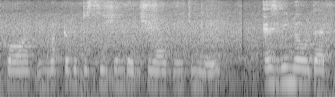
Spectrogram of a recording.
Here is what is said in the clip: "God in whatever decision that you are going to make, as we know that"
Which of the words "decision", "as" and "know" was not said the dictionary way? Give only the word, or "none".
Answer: none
